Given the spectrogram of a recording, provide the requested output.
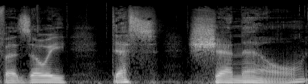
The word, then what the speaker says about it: Zooey Deschanel: Let me just see if Zooey Deschanel...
